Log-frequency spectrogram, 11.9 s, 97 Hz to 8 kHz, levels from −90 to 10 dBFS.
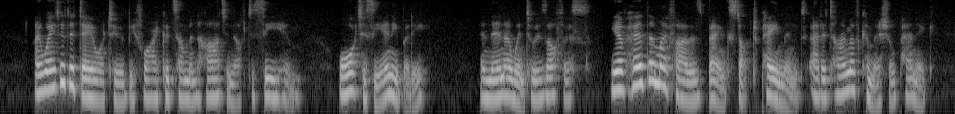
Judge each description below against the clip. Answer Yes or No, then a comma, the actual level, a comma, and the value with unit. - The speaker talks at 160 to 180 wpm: No, fast, 205 wpm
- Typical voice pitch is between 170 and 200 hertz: Yes, high, 190 Hz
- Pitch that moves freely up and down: No, average, 3.8 semitones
